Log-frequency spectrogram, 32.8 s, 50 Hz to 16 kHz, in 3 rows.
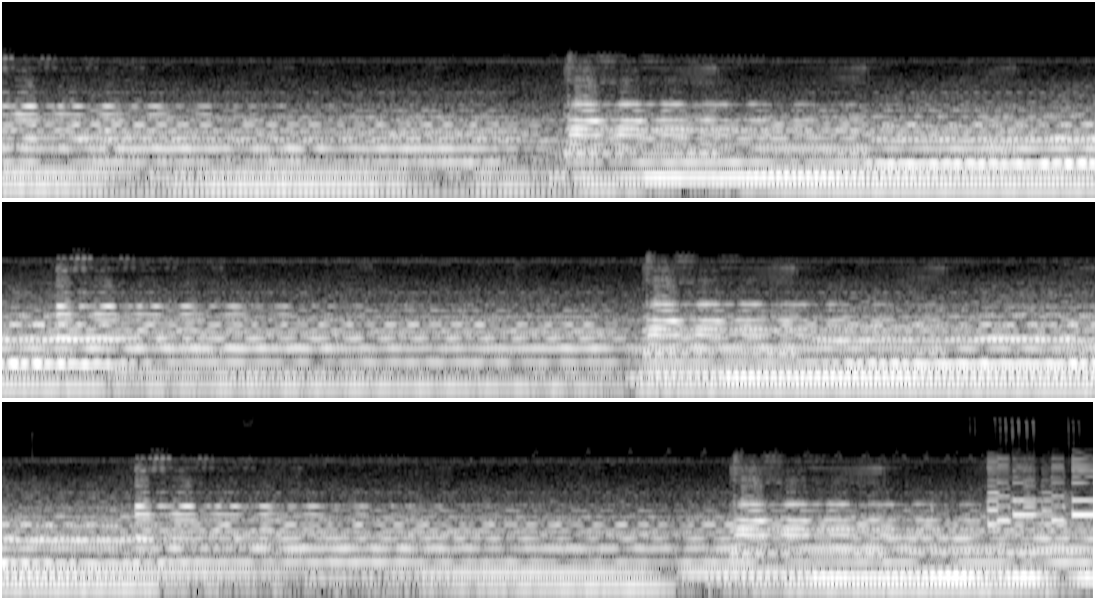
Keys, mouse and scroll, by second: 1.2 click, 2.4 click, 3.9 click, 4.7 middle click, 6.9 click, 7.2 middle click, 10.0 shift+click, 10.4 shift+click, 11.4 shift+click, 12.0 shift+click, 12.7 shift+click, 13.1 shift+click, 13.8 shift+click, 14.1 shift+click, 14.6 shift+click, 14.9 shift+click, 17.4 click, 17.8 shift+click, 18.1 shift+click, 18.6 ctrl+shift+z, 19.7 ctrl+shift+click, 20.1 ctrl+shift+click, 22.4 shift+click, 25.5 shift+click, 26.7 shift+click, 27.6 shift+middle click, 29.6 click, 30.6 click, 31.0 click, 31.6 ctrl+z, 32.3 F6.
